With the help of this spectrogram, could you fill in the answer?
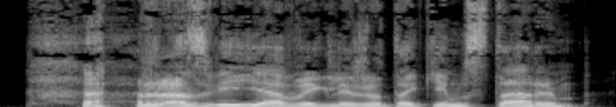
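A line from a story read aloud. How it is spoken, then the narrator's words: Laughing. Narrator (Russian): рассмеялся я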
